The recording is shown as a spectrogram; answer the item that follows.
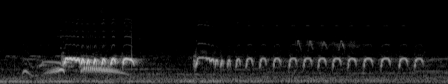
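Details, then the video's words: Local zebra dove call for luring and trapping: a short loud trilled burst, then an even string of about a dozen quick, hooked coo notes, while a second dove coos softly. "Perkutut lokal gacor Suara Besar Pancingan Untuk Pikat dan Malas Bunyi"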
